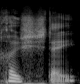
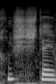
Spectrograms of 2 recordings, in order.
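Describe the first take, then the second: First: The first vowel of the name is 'eu'. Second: The first vowel of the name is 'uu'. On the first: The speaker calls it right. "Het is Geusjes Thee" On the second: The speaker calls it wrong. "Ik dacht eerst dat het Guusjes Thee was, maar dat is niet zo"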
